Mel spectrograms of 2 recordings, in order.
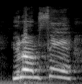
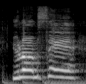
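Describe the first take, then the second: No difference in how they are said.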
